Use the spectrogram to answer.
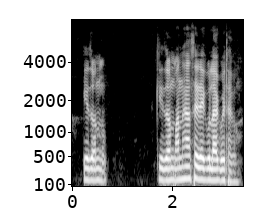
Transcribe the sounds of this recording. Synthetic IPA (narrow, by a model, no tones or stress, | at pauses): kizɔn | kizɔnmanɦaːsɛɹɛɡulaɡojtʰakɔ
